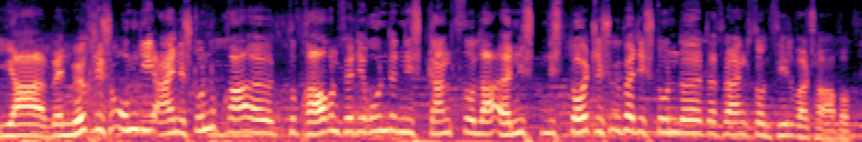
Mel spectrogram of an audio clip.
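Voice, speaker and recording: A high-pitched man with hardly any pauses, over noticeable background noise. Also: ordinary pitch variation, moderate pace. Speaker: amateur cyclist. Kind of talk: casual interview.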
